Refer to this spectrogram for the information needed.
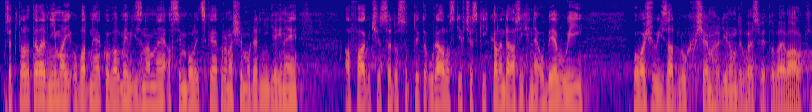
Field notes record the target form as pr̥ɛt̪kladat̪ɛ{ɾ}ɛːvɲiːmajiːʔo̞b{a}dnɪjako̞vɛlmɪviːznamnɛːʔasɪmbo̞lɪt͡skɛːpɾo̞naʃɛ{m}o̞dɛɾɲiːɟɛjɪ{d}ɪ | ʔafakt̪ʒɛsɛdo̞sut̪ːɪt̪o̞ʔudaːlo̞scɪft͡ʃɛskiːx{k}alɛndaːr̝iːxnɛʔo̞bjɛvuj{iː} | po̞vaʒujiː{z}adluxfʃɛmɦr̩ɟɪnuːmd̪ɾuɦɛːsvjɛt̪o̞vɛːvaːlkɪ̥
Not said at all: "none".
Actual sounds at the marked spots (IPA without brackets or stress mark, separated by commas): l, a, m, n, k, iː, z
